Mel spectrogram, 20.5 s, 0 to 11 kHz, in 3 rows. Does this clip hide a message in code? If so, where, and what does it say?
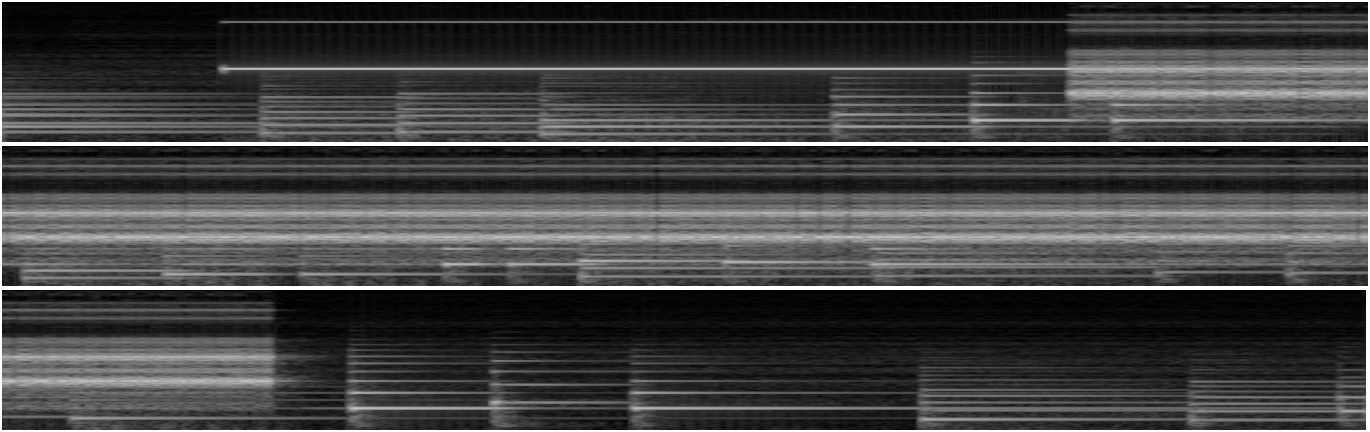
Yes: cassette data (Kansas City type), 300 baud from 1.1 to 15.0 s, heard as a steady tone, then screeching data.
